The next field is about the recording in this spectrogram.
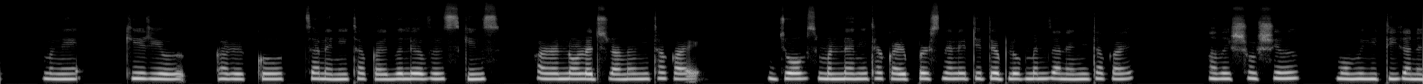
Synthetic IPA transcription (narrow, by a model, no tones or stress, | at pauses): mane | kiɾiɔ | aɾukɾut̚ | z̥ananitʰakajbilebəlskils | aɾunɔled͡ʒɾananitʰakaj | d͡ʒɔbsmənːanitʰakajpəɾsɔnalitideblɔp̬mentzananitʰakaj | adasɔsal | mɔmilitizana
